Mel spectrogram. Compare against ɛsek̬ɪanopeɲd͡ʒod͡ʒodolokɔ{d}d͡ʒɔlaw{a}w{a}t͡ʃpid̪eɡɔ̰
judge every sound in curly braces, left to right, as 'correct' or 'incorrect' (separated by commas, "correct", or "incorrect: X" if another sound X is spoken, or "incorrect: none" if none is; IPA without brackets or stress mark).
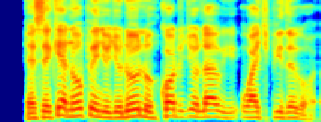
correct, incorrect: i, correct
